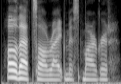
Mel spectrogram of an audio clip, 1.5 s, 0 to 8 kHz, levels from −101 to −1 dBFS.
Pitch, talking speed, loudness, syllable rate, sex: 190 Hz, 235 wpm, -18 LUFS, 6.6 syllables/s, female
